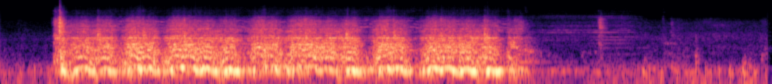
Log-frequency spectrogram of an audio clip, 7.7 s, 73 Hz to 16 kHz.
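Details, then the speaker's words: Truck cold-starting in March after sitting 9–10 months; starter wires had been loose, batteries weak. Starter turns the engine over evenly, about four beats a second, but it never fires: crank, no start, cause unconfirmed. "that sucks that it was running and now it won't run"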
